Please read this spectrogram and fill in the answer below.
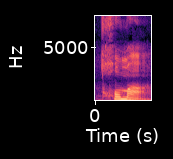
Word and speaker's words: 도마: 이 도마는 아람어입니다. 그래서 토마 이렇게 발음하기도 하는데 그 뜻은 쌍둥이라는 의미를 가지고 있습니다.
